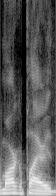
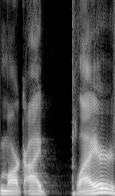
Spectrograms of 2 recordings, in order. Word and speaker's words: Markiplier: people like like like Markiplier you you got famous with this brand mark because I didn't know how to pronounce it for the longest time I thought it was like Mark I pliers yeah markers Mark Player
